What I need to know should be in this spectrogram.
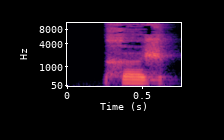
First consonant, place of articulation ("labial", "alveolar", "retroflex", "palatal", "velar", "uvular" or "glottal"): velar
